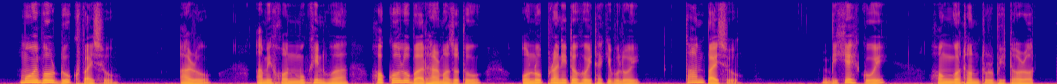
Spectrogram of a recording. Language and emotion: Assamese, sad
